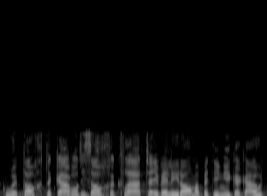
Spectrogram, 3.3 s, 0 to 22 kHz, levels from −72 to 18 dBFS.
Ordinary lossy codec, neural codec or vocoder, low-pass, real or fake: none; codec, 16 kHz, 2 kbps, X-Codec, HuBERT features, trained on LibriSpeech; 7.2 kHz; fake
